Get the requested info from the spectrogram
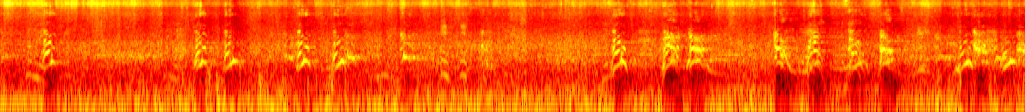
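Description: Several dogs barking and yipping over one another in short, quick calls throughout, over a steady low rumble.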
